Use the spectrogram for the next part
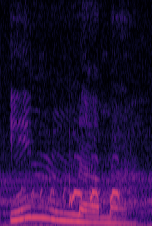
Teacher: Lafal ini mengandung gunna musyaddah karena terdapat huruf nun yang berbaris tasdid atau syaddah, sehingga cara membaca nun tersebut harus didengungkan atau dihentakkan lalu ditahan selama 2 harokat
